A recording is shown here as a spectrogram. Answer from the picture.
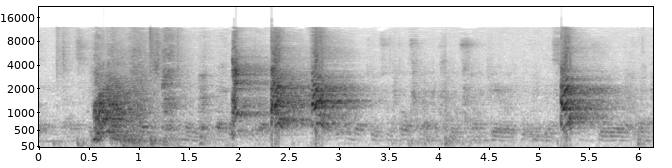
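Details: Barking from the Keeshonds Charlie and Fiffi: a cluster of loud, ringing barks in the first three seconds, a pause with faint voices, then one more sharp bark.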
